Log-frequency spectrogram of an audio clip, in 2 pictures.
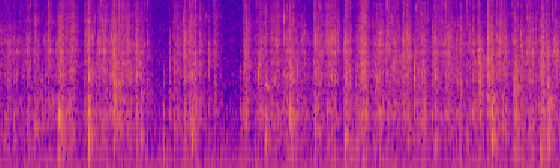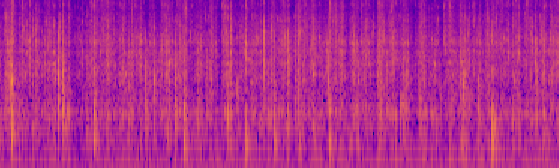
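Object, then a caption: Thin plastic water bottle. Fingers crinkle and squeeze a hollow, mostly empty clear plastic water bottle with a blue label. They produce a steady stream of bright, dense crackling and sharp plastic clicks. The sound has little low end and short, dry pops throughout.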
